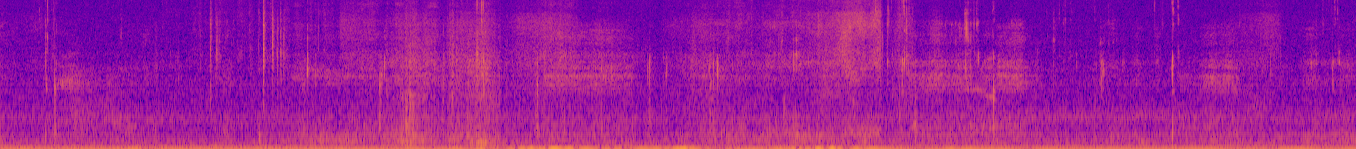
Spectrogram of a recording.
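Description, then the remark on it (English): Moist chewing of blueberries with soft squishy bites and small wet clicks, steady and unhurried over a faint background hiss, with a few slightly louder bursts midway. “I love the flavor of blueberries. It's just so good.”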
